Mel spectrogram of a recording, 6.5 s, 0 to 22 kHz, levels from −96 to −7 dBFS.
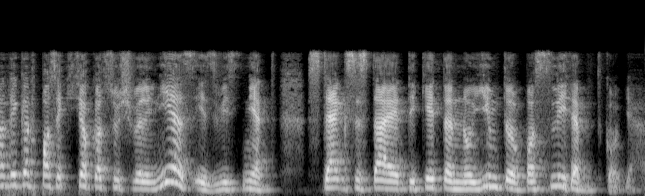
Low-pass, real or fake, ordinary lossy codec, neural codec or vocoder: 7.2 kHz; fake; Opus, 64 kbps; codec, 16 kHz, 0.4 kbps, LongCat-Audio-Codec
